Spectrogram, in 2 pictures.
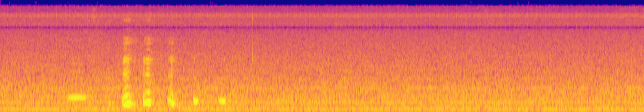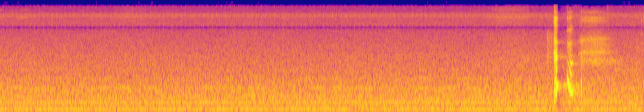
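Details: Person with hiccups: a quick run of five short, sharp, voiced catches, then a pair of louder ones near the end, over a quiet room hum.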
